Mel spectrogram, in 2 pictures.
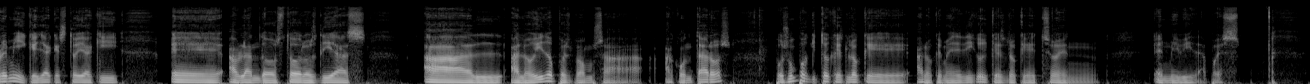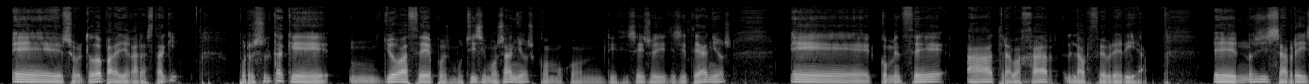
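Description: Speech with crude rate conversion throughout: a gritty, inharmonic fizz follows louder and brighter syllables, roughly 25 dB below the voice, which fits samples simply dropped in a 48 kHz to 44.1 kHz change. Spectrograms show faint, non-harmonic lines shadowing each harmonic.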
